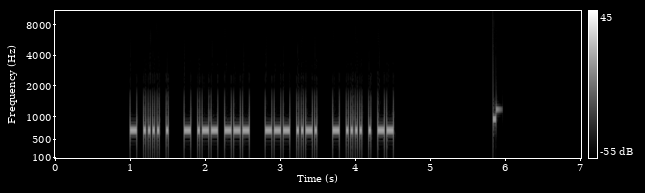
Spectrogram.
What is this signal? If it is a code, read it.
Morse code, heard as a keyed tone, about 40 wpm, 700 Hz. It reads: THE TWO OF THEM
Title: Sets of 4 Words 40wpm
